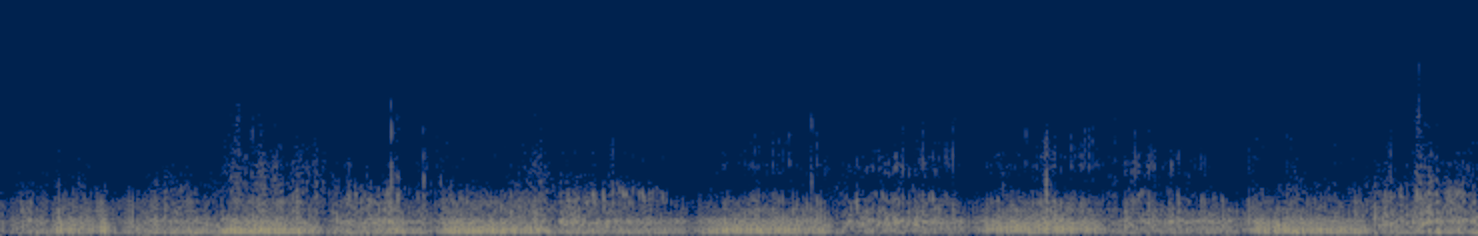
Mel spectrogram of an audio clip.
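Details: Domestic cat giving a deep, continuous purr, rumbling in regular alternating breath phrases of roughly two seconds each, close and steady throughout.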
